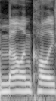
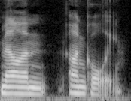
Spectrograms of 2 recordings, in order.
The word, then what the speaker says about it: melancholy: The example was the melancholy song brought back memories of a lost love and left her feeling blue. It captures that wistful quality. Oh, and it's pronounced melon ungolie. Melancholy.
